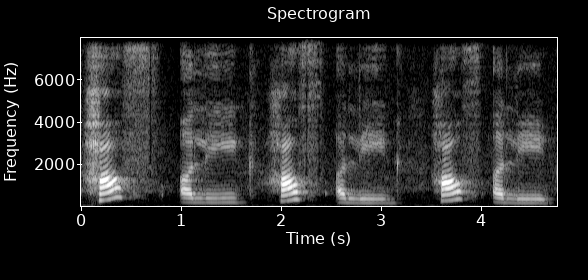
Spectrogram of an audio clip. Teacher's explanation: if you put the stress marks you would stress on half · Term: dactylic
